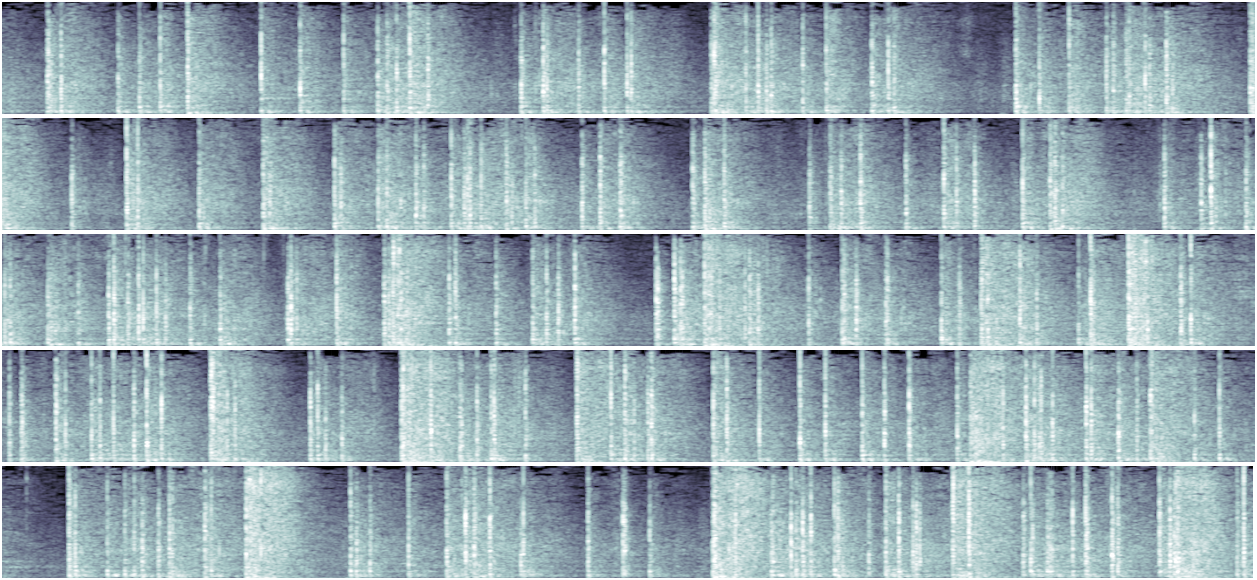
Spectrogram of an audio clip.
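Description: Fireworks display: aerial shells launching and bursting in rapid, near-continuous succession, a dense run of bangs and crackle with brief lulls about five seconds in and again near twenty-five seconds.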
